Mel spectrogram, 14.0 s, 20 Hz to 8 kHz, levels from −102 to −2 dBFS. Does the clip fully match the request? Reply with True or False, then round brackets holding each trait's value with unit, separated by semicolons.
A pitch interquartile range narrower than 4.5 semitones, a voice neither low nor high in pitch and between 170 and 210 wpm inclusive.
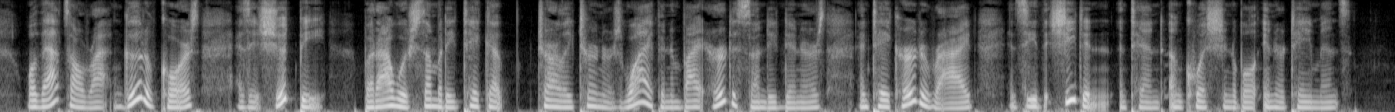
True (3.3 semitones; 160 Hz; 175 wpm)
